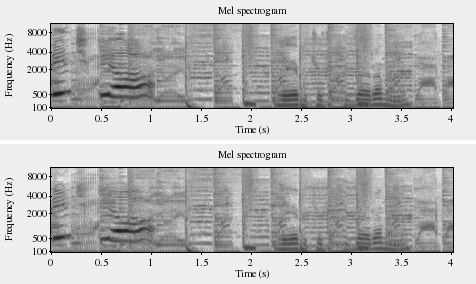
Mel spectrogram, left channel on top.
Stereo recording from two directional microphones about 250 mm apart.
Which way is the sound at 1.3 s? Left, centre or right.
Centre.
